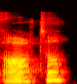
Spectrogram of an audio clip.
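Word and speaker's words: artha: So it's the first goal, which is pronounced arta.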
